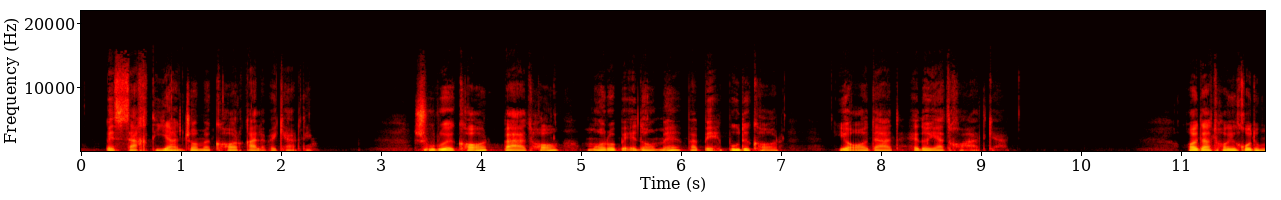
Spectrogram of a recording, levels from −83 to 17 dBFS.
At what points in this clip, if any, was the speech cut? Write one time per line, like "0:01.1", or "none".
none

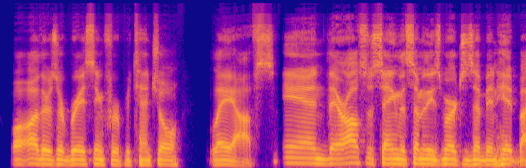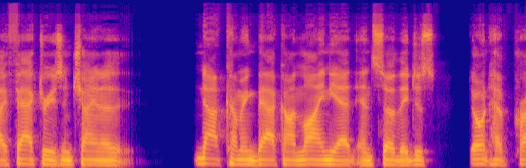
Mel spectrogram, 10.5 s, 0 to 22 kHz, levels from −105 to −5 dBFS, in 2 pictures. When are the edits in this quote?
none

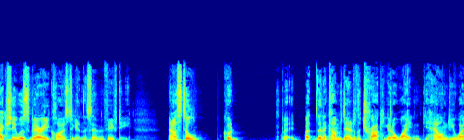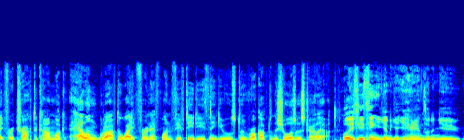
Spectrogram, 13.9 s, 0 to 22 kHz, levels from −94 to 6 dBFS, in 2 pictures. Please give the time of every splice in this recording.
0:04.5

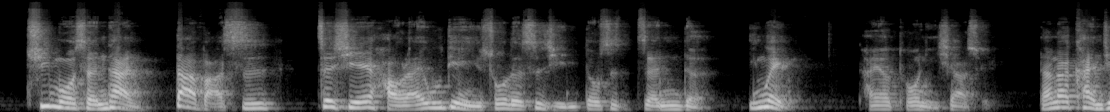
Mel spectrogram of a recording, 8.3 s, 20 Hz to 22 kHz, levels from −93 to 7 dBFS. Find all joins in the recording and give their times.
0:05.6

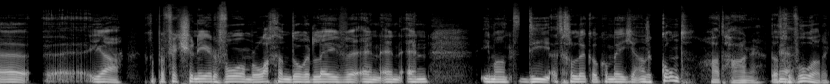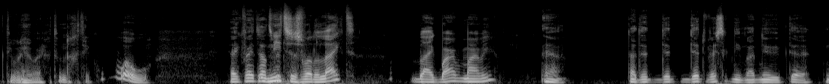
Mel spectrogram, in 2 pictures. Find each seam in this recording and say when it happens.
0:05.5

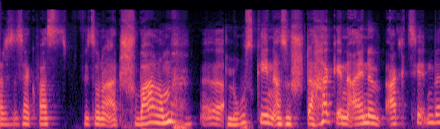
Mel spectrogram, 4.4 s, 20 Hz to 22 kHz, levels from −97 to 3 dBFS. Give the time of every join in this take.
0:02.2

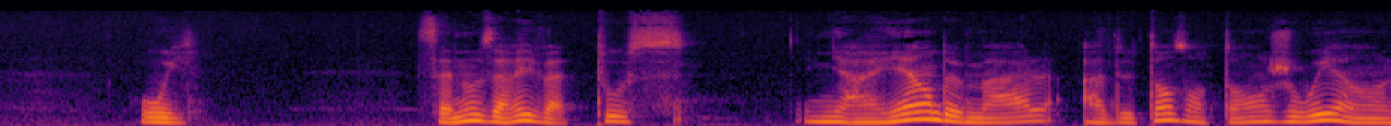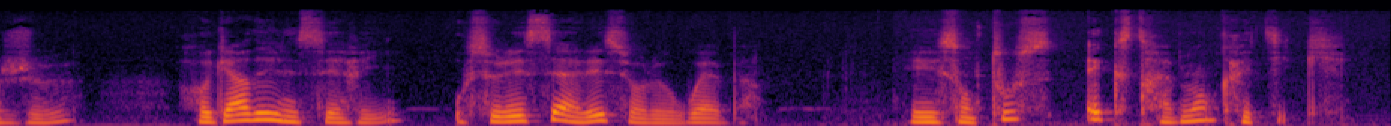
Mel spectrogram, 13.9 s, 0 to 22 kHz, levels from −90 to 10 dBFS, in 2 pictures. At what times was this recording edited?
0:03.8
0:11.4

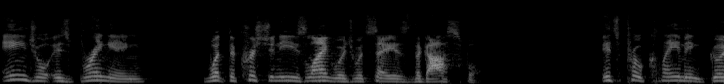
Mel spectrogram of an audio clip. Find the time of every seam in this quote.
none

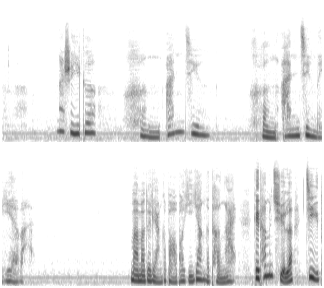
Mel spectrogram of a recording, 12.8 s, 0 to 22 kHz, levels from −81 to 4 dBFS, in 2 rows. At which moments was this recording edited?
0:01.0

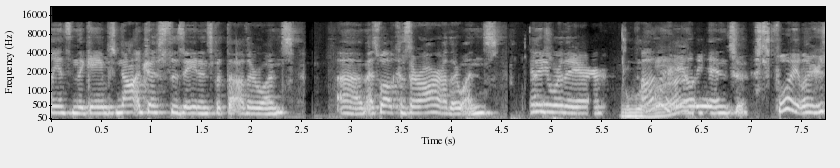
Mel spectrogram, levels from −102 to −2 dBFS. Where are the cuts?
0:04.8

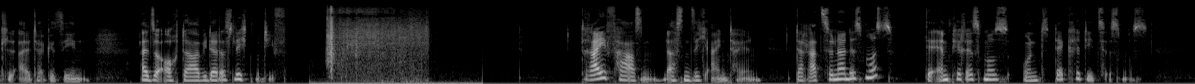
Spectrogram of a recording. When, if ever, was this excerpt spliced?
none

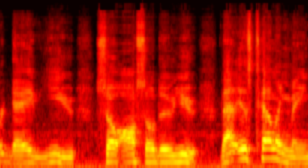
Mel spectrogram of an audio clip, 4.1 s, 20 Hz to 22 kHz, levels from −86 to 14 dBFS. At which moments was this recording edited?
none

